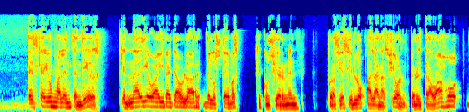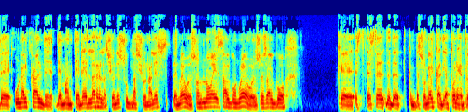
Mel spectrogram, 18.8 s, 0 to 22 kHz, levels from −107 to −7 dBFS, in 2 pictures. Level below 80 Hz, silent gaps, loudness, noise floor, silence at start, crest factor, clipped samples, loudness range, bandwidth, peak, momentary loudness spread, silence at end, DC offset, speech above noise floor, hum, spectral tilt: -48 dBFS; none; -17 LUFS; -77 dBFS; 0.3 s; 14 dB; under 0.1%; 2 LU; 13.5 kHz; -4 dBFS; 4 LU; 0 s; under 0.1%; 60 dB; none; -4.5 dB/octave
